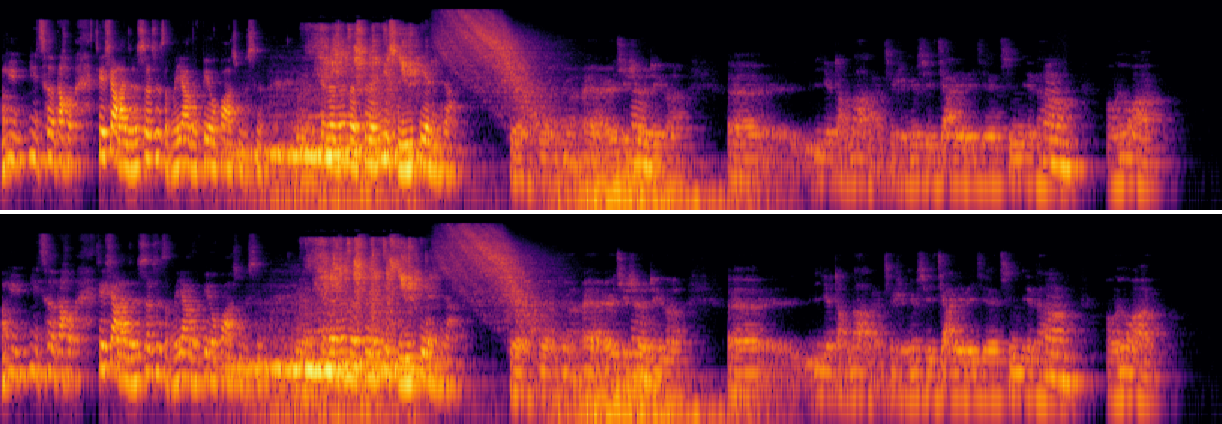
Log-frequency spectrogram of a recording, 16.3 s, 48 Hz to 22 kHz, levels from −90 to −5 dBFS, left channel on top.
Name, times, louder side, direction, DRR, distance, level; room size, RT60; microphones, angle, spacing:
voice 1, 0.0-3.5 4.3-6.1 8.4-8.7 13.9-14.3, left 3 dB, 65° left, 6 dB, 0.3 m, -22 dB
sound 1, 2.8-5.9, right 2 dB, 70° right, 0.7 m, -20 dB
voice 2, 3.9-4.5 6.8-9.1 9.7-14.3 14.7-15.3, right 2 dB, 25° right, -1 dB, 0.5 m, -31 dB
sound 2, 5.7-10.3, left 1 dB, 20° left, 0.7 m, -33 dB
2.3 x 2.2 x 3.1 m, 0.68 s
head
